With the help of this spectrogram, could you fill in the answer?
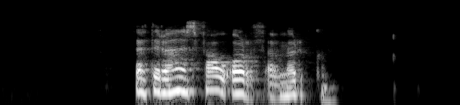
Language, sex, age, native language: Icelandic, female, 40-49, Icelandic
